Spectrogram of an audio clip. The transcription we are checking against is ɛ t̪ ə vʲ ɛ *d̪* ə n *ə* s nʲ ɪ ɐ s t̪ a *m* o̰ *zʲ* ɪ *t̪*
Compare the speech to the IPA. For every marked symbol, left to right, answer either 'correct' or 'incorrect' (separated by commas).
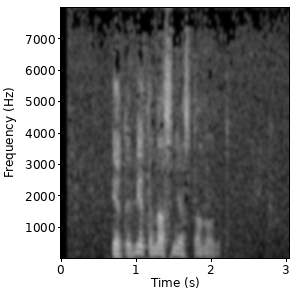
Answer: incorrect, incorrect, incorrect, incorrect, correct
